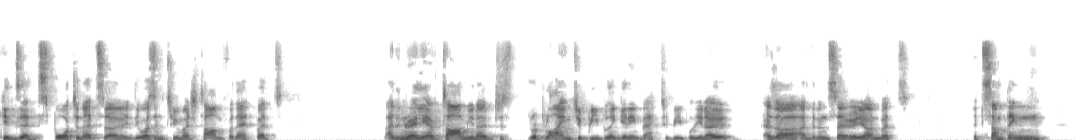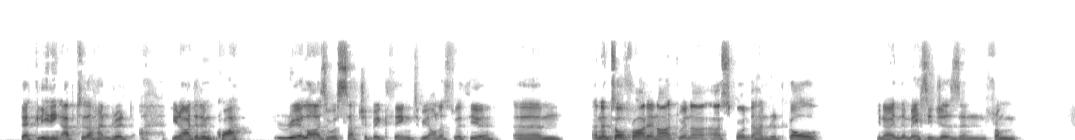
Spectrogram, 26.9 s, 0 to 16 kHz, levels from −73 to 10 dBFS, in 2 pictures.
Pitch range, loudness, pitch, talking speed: 145-170 Hz, -20 LUFS, 155 Hz, 185 wpm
